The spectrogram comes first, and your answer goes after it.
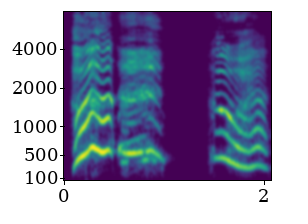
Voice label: dying, en US; Sejuani; Character Voices - English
